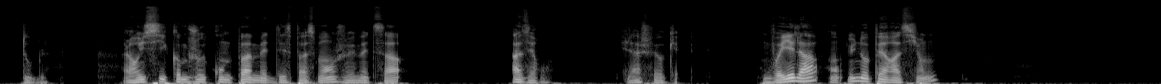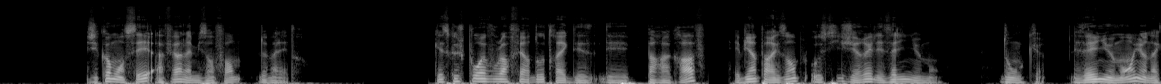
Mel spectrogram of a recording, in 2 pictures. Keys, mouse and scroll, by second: 3.2 click, 4.1 click, 6.4 click, 9.0 ctrl+scroll down 2, 9.6 ctrl+scroll up 2, 10.5 ctrl+scroll down 2, 12.0 scroll down 2, 12.5 scroll down 2, 13.1-15.2 scroll down 2, 15.2 click, 16.7 scroll up 2, 21.7 scroll down 2, 22.3-23.2 scroll down 2.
